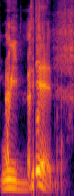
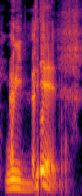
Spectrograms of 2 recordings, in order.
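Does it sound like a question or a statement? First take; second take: statement; statement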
